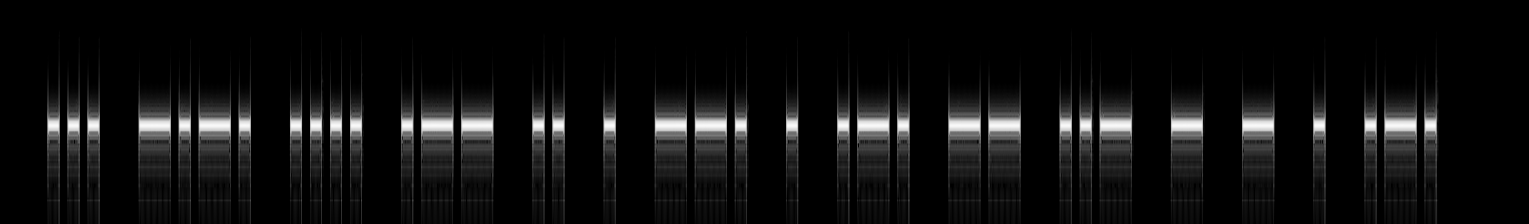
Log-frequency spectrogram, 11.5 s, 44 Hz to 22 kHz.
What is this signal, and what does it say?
Morse code, heard as a keyed tone, about 16 wpm, spaced as for 14 wpm, 680 Hz. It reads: SCHWIEGERMUTTER
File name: Morsekurs / Witze / Witz 07. Februar 2023 70 F80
